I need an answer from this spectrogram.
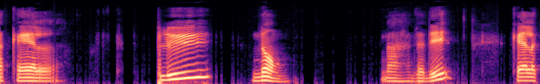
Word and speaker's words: quel: Sama, semuanya itu sama dibacanya kel.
